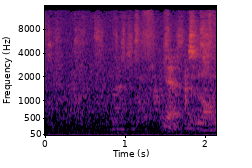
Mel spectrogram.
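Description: Near silence in a small classroom: faint scratching of pens on paper while students write, with a low voice briefly murmuring near the end.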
